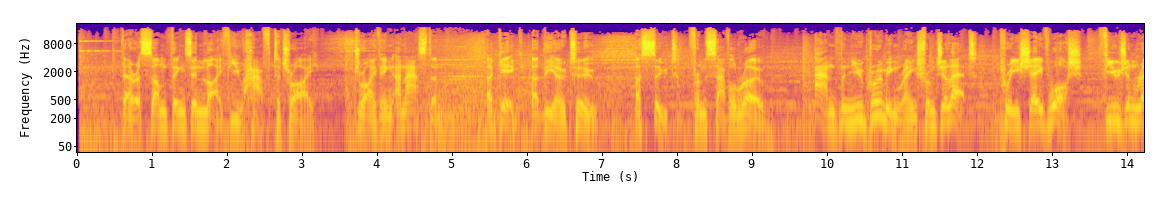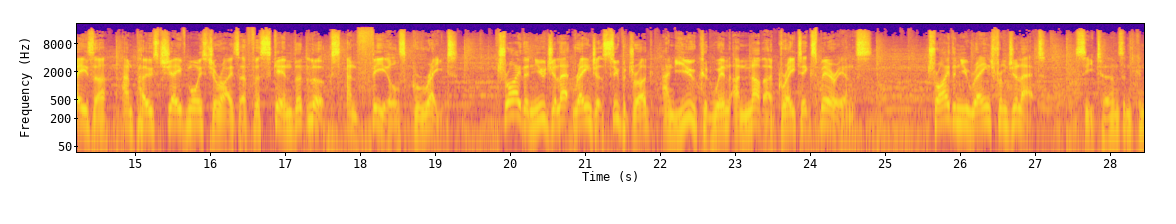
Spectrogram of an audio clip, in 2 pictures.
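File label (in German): British Werbung, englisch; sprecher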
